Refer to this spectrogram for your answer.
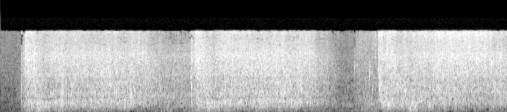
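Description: Three loud splashes into water, each a sudden crash followed by a frothy wash, coming at roughly even intervals of a couple of seconds, the third made by a person, with no voices.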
